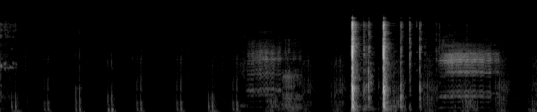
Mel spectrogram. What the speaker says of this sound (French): Mouton rouge qui n'a absolument aucune peur et se bloque complètement hors thème par rapport au reste.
